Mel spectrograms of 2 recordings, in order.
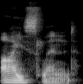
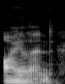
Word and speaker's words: Island: вимовити його Island Island тут є глухою літера S ми не кажемо isel Ми кажемо Island icel - це вже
